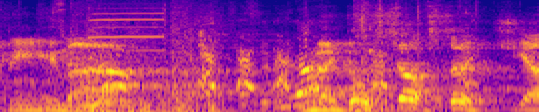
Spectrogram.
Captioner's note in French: Aboiements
